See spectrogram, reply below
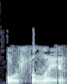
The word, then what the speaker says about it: Orfalea: There's a fantastic video done by a man named Matt Orfalea, that's spelled O-R-F-A-L-E-A. That's O-R-F-A-L-E-A, Orfalea.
